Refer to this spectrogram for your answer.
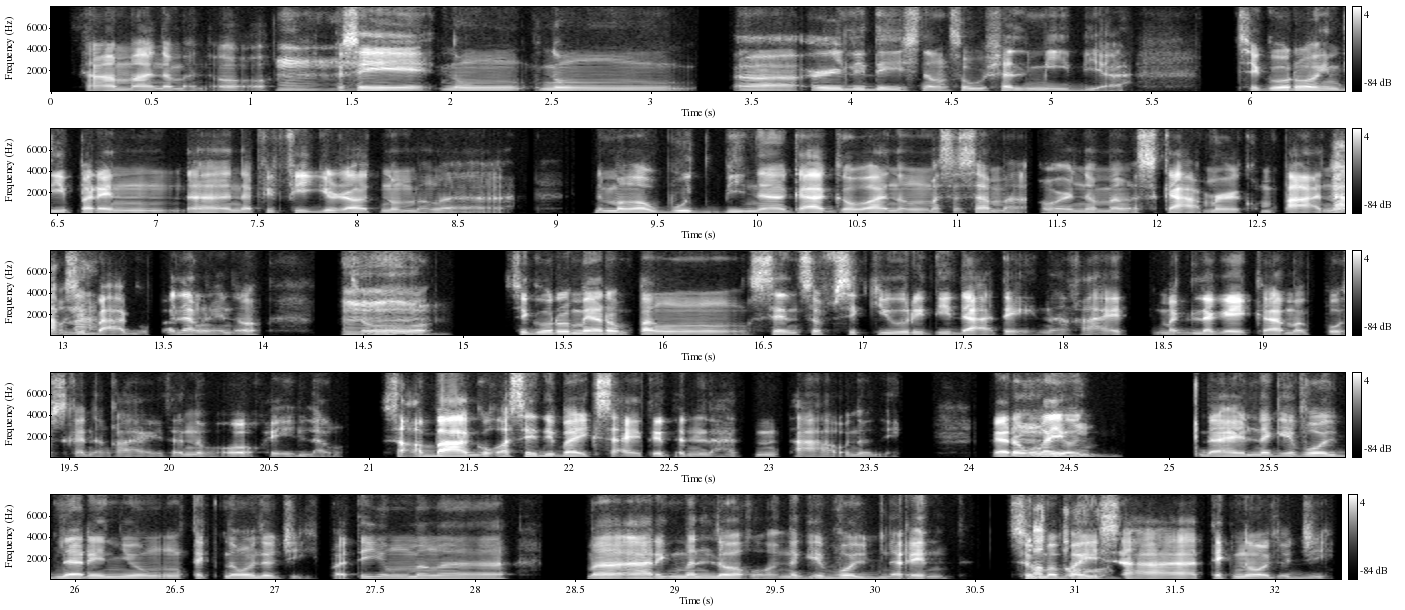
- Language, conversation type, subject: Filipino, podcast, Paano mo pinoprotektahan ang iyong pagkapribado sa mga platapormang panlipunan?
- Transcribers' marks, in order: other background noise; tapping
